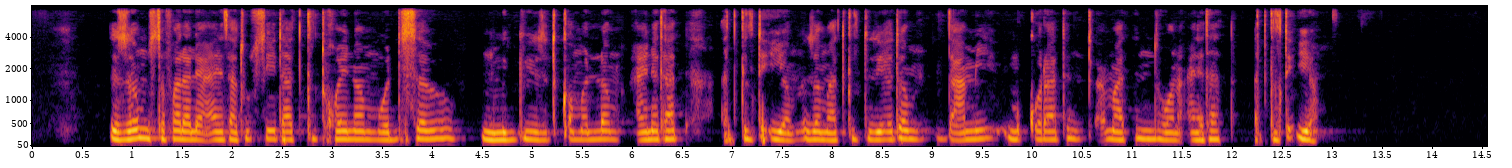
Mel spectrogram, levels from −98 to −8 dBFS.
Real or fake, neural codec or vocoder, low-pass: real; none; 7.2 kHz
